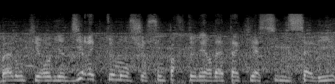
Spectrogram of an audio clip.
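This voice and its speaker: A man giving excited live football commentary as lead commentator, exclaiming and shouting at goals and chances. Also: high-pitched, brisk, over a noisy crowd. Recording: loud ambient noise behind the voice.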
